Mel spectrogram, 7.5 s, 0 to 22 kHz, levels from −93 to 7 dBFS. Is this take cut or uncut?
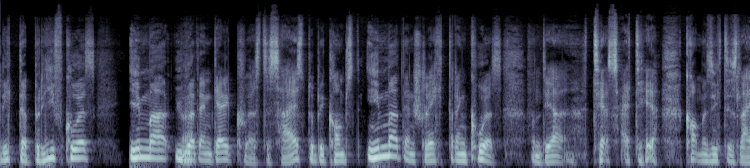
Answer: uncut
